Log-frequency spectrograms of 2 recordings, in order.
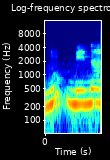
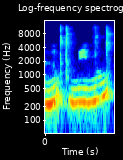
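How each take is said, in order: First: The word ends with an 'a' vowel. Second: The word ends with a 'u' vowel. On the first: The speaker calls it right. "नुमिना है" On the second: The speaker calls it wrong. "Sorry यहाँ पर नहीं, दम्मा नहीं है"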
